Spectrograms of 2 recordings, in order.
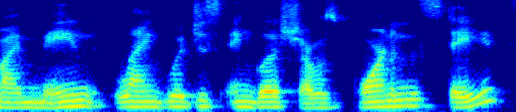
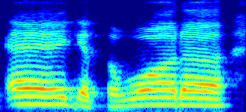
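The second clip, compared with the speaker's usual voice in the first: Rhode Island accent; 3 semitones higher, 4 dB louder than usual. Shown as a demonstration. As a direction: drop the R's like a Rhode Islander. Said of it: "I could turn it on for you".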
